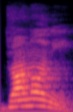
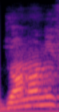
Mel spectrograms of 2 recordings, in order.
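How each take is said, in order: First: Said in the usual way. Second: জ-ন-নী split into three beats, a stress on each; each syllable of জ-ন-নী given its own push. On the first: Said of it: "জননী শব্দটি উচ্চারণ করতে গেলে". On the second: Shown as a demonstration. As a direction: tap out জ-ন-নী one syllable at a time. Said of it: "তিনবার ঝোঁক পড়ছে".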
